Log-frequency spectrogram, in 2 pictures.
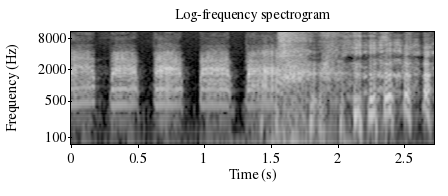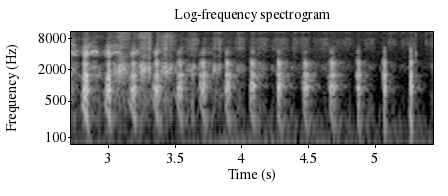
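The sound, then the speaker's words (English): A voice imitates a bird call: a few loud, drawn-out duck-like quacks, then a quickening run of short, clipped quacks that trails off without any talking. “That was a good bird.”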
